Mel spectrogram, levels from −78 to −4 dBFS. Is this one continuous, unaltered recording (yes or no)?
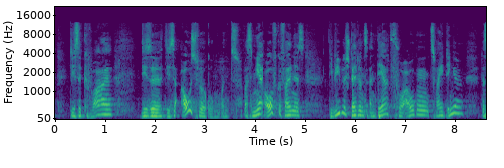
no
